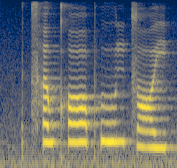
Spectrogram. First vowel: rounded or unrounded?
unrounded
